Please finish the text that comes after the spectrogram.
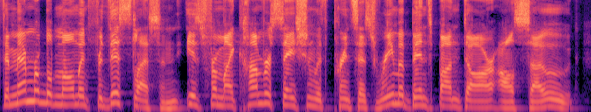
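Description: Man hosting a business podcast, measured. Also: fairly high pitch, lively intonation, a bit bright. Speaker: podcast host. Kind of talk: scripted narration.

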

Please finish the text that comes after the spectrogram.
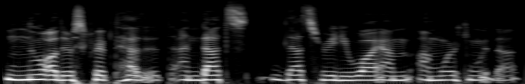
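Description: Thoughtful woman from Lebanon, mellow voice. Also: medium pitch, level tone, moderate pace, dry recording, studio quality. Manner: thoughtful, hesitant with frequent ums. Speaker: guest artist. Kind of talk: interview conversation.

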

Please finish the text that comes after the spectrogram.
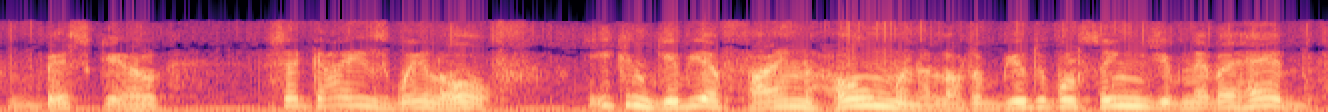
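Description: A man's voice: sits high, animated, measured pace, darkish tone, husky, full character voice. An actor playing a worried, talkative old innkeeper and father in a 1940s radio drama, fond and plain-spoken in manner. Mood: worried, pleading. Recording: muffled, faintly noisy 1940s radio recording.

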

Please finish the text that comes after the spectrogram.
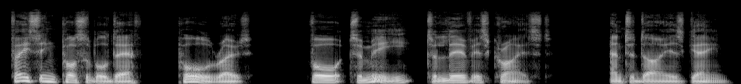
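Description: A man reading a scripted devotional in a measured, clearly phrased way. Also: extremely low pitch, no echo, studio quality. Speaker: devotional reader.

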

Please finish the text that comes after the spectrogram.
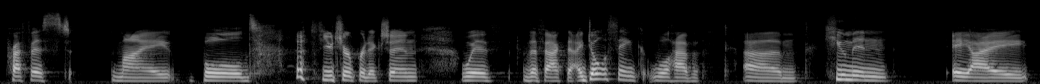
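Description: A woman speaks with a smooth, resonant voice pitched a little low for a woman. She explains new technology in an upbeat, emphatic manner as an interview guest. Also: slow. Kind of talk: conversational interview.

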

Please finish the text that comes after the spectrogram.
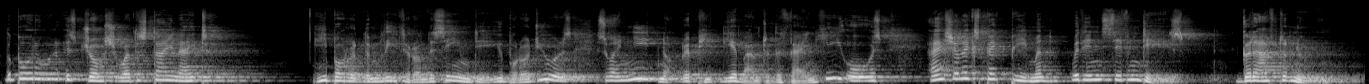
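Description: A man puts on a withered old zombie librarian woman in this storybook reading, high and fussy, haughty and pedantic as she quotes the rules. Her voice rings in an echoey room with a long hall-like tail. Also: big pitch swings, normal speed, dark tone. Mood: prim, officious.

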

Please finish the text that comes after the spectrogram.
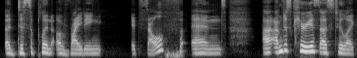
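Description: A woman's voice: deep voice, no echo, clean studio sound. A woman podcast host asking curious, conversational questions, often with "like" fillers. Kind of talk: interview questions.

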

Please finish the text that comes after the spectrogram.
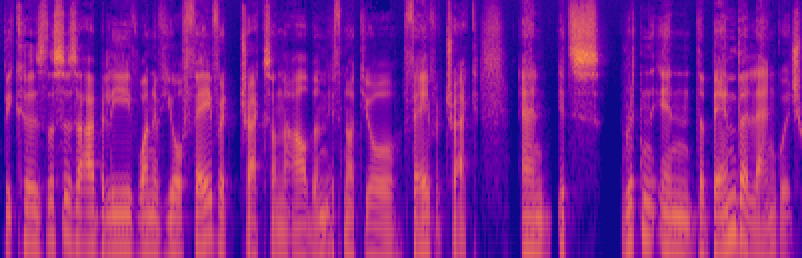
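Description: A man's voice: on the low side, darkish tone, dry recording. Polite male interviewer, dry sound. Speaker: interviewer, host. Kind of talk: music interview, prepared questions.

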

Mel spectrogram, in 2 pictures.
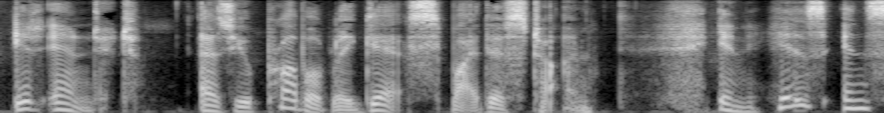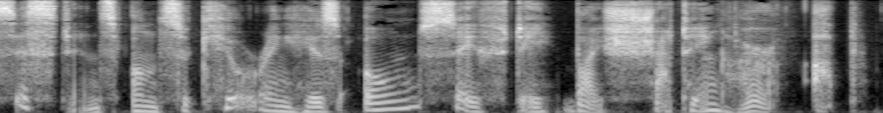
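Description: A woman's voice: extremely low pitch, big pitch swings, measured pace, a little mellow, breathy edge, no room sound, clean studio sound, full character voice. A woman reading classic literature dramatically as a prim, self-righteous older mother, pompous, genteel and indignant in manner. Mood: self-justifying.

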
